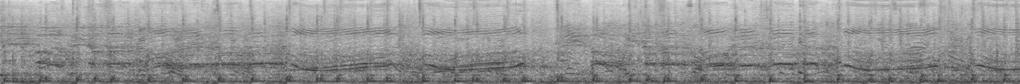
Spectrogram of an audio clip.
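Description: Ballpark cheer song over the stadium speakers, with a steady drum beat and a wavering melody line, and a crowd chanting along.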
